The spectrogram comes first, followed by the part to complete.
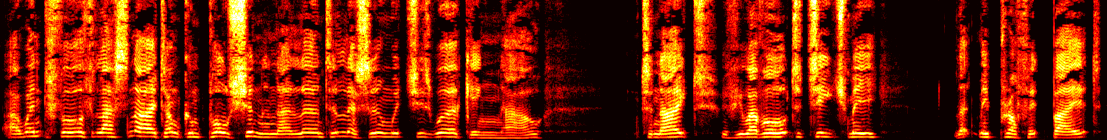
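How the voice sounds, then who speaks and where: A man voicing an old male miser, timid and submissive, with a strained, high, pleading delivery. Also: steady tone, slow, no room sound.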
